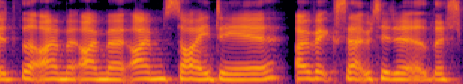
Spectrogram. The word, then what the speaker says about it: Psydere: Psydere like Yandere is pronounced, or is it? Yeah, no, it's like Yandere or Sundere or whatever.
